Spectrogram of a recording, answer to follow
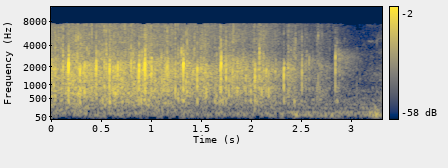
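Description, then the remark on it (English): An audience breaks into steady applause, many hands clapping in a dense, crackling wash that gradually thins and fades out toward the end. “And you can clap for a principle of God, but dadgummit, do something about it.”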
